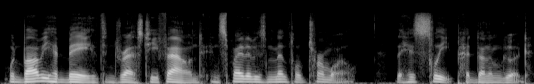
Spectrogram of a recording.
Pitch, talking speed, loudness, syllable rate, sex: 110 Hz, 235 wpm, -19 LUFS, 5.6 syllables/s, male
